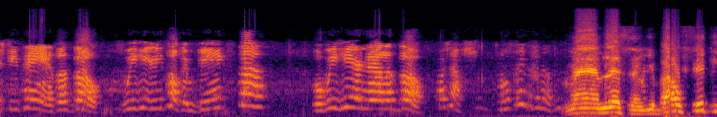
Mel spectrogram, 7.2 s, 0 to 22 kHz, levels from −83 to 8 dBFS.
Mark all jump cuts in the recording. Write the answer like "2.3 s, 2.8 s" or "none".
2.3 s, 4.6 s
